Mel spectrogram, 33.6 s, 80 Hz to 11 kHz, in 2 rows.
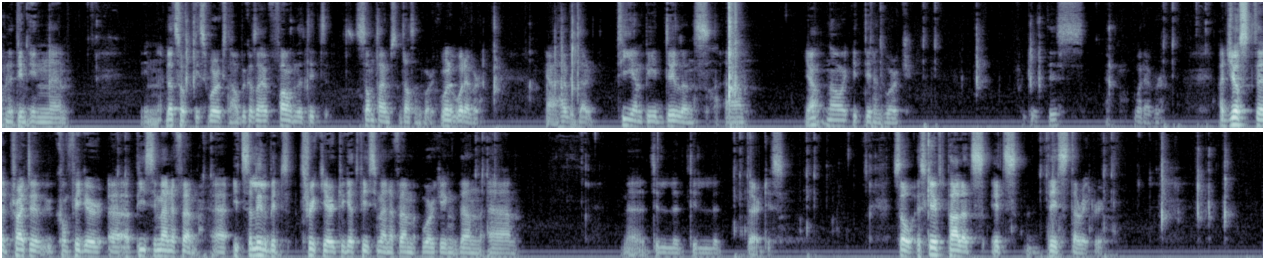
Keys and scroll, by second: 3.0 alt+e, 9.9 alt+e, 11.6 alt+e, 12.3 alt+e, 13.7 super+e, 13.9 super+e, 15.5 super+e, 16.1 super+e, 18.4 super+e.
